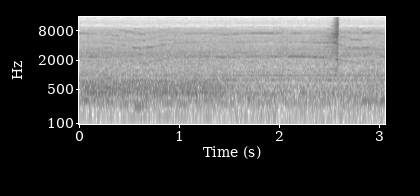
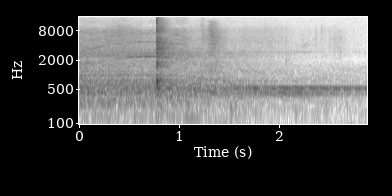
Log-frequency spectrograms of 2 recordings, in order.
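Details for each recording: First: Creality CR-10 Mini 3D printer after replacing all three control box fans (one had a faulty bearing) with quieter ones: soft, even high whirr with sweeping motor tones; extruder fan and steppers now loudest, no rattle; fans healthy. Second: Creality CR-10 Mini 3D printer control box with three cooling fans, one with a faulty bearing: steady airy whoosh, thin constant whine and a click at switch-on; the fans run loud.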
